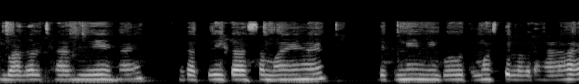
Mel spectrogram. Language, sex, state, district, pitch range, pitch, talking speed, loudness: Hindi, female, Bihar, Purnia, 215-230 Hz, 220 Hz, 155 wpm, -23 LUFS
